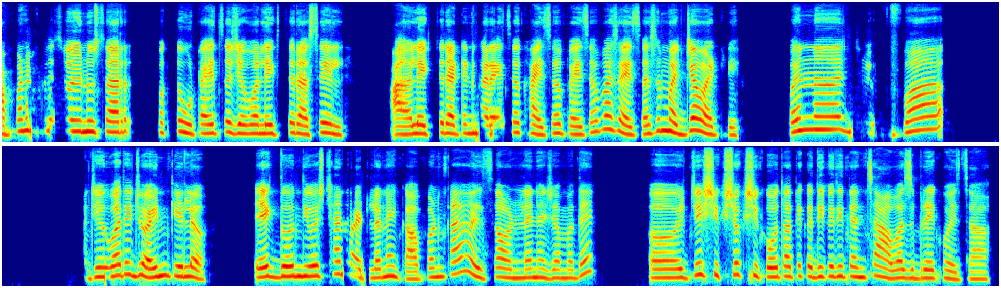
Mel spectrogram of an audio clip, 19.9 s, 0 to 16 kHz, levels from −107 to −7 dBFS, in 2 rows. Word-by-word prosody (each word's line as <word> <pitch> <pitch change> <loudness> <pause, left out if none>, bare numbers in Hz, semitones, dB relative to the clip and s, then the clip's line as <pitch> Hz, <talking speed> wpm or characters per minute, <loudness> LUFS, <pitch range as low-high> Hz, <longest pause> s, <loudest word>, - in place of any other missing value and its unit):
आपण 220 +9 -1
आपल्या 295 +2 -12
सोयीनुसार 280 -1 +3 0.3
फक्त 260 +3 -8
उठायचं, 235 +1 +1
जेव्हा 230 -1 +1
लेक्चर 230 +2 0
असेल 225 +1 0 0.5
आ 210 0 +3
लेक्चर 225 +2 +1
अटेंड 230 +1 +2
करायचं, 220 +3 -1
खायचं, 230 +2 0
प्यायचं, 210 +6 -2
बसायचं. 225 - +1
असं 265 +7 -3
मज्जा 270 +3 +4
वाटली. 200 -7 0 0.5
पण 320 +5 +2
अ, 335 0 +3
जेव्हा 270 - -2 1.5
जेव्हा 245 +5 +2
ते 310 - -1
जॉइन 260 0 +4
केलं, 255 -6 +2 0.5
1-2 260 +2 +4
दिवस 265 0 +3
छान 325 +3 -3
वाटलं 225 -3 -3
नाही 265 0 +1
का. 190 -4 -2
पण 240 +1 -2
काय 325 +3 0
व्हायचं 245 - -2
ऑनलाईन 225 0 -1
ह्याच्यामध्ये 215 +5 -3 0.6
अ, - - -5 0.4
जे 305 - +2
शिक्षक 295 +1 -1
शिकवतात 260 -2 0
ते 270 - -5
कधी-कधी 255 +1 0
त्यांचा 250 +1 -1
आवाज 220 -2 0
ब्रेक 215 0 -1
व्हायचा 190 -1 -6
245 Hz, 140 wpm, -23 LUFS, 220-275 Hz, 1.5 s, मज्जा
